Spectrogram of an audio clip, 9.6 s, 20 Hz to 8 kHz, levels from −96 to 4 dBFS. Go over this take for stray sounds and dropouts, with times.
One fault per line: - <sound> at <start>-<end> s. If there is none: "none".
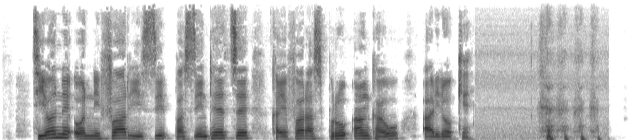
- laugh at 8.0-9.1 s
